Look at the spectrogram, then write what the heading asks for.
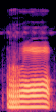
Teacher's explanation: ரா மேல ஜபரும் பேஷும் இருந்தா நல்லா தடிமனா ஊதணும்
